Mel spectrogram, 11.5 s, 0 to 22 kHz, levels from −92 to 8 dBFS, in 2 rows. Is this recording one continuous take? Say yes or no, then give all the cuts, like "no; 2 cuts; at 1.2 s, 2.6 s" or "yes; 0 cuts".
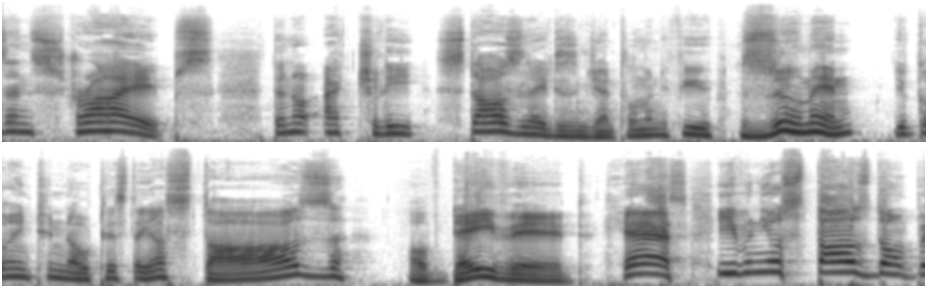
yes; 0 cuts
